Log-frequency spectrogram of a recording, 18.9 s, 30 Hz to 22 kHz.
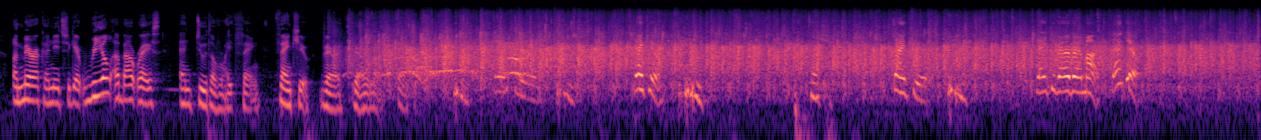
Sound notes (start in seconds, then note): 6.1 audience applauding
